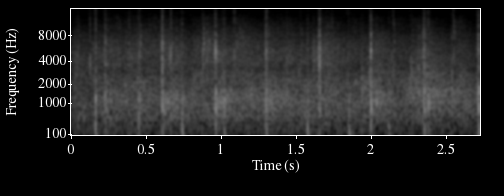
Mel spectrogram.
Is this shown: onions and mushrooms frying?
no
